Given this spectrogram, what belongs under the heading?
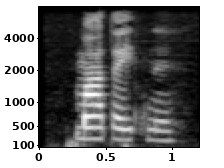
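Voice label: "матайтны", Komi, female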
